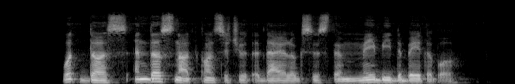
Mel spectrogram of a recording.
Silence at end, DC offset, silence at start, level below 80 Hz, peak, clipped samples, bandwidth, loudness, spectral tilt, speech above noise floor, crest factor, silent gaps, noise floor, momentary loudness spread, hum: 0.6 s; under 0.1%; 0.65 s; -52 dBFS; -4 dBFS; under 0.1%; 11.5 kHz; -20 LUFS; -5 dB/octave; 64 dB; 18 dB; none; -83 dBFS; 10 LU; none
